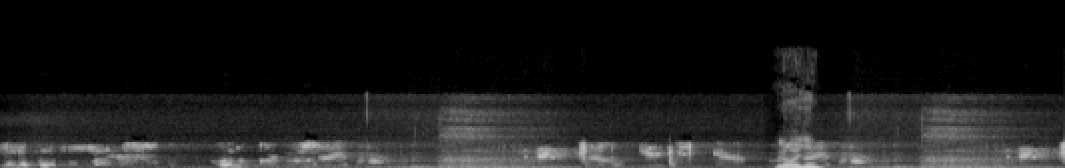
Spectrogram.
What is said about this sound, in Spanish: Es su respiración. Es la respiración de la persona que les está grabando.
